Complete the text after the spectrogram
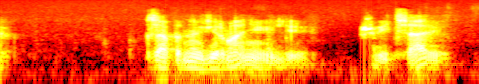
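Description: A second man speaks calmly to someone nearby.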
